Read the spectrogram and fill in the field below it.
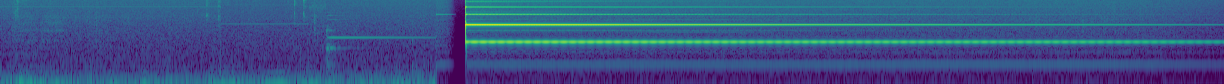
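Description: A single meditation bell is struck once during a meditation sitting, after a quiet, faintly rumbling stretch, then rings on alone with a clear, sustained tone that slowly fades over nearly ten seconds.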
